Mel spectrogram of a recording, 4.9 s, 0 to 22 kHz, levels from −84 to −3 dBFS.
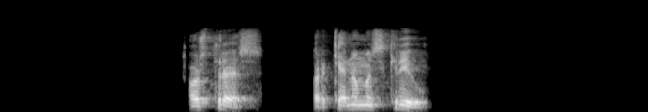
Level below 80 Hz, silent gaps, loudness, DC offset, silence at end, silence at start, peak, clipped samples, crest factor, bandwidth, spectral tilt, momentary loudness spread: -64 dBFS; 1.98-2.35 s; -18 LUFS; under 0.1%; 1.65 s; 1.4 s; -2 dBFS; under 0.1%; 20 dB; 7.8 kHz; -4 dB/octave; 9 LU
